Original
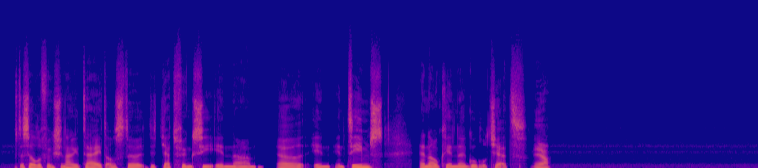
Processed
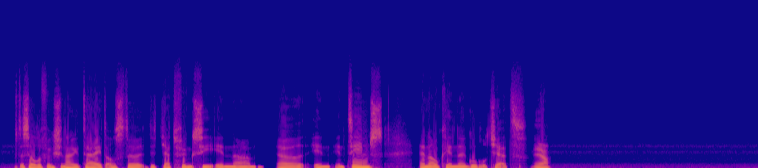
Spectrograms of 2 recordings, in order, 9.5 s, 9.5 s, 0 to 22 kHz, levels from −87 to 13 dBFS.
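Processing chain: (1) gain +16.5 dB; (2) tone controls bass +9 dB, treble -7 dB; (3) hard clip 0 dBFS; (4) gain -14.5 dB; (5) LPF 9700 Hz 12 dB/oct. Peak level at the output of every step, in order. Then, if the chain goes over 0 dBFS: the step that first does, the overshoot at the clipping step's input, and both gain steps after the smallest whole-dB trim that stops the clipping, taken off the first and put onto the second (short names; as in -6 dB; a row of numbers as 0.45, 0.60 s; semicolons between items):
+1.0, +4.0, 0.0, -14.5, -14.5 dBFS; step 1, 4.0 dB; step 1 +12.5 dB, step 4 -10.5 dB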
